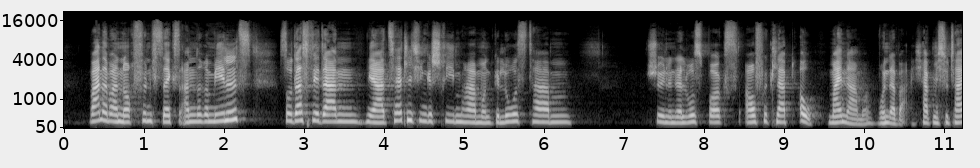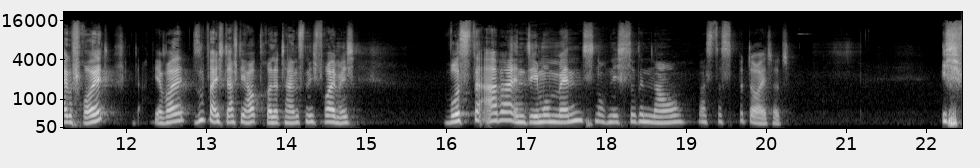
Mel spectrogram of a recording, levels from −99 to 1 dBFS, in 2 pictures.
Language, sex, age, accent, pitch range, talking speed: German, female, 40-59, German, 220-265 Hz, 145 wpm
